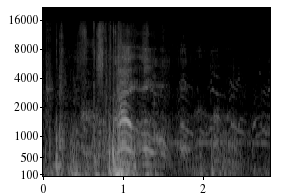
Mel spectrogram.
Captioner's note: cartagena groans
